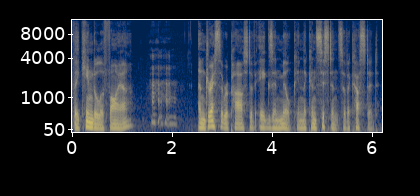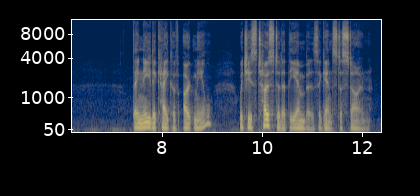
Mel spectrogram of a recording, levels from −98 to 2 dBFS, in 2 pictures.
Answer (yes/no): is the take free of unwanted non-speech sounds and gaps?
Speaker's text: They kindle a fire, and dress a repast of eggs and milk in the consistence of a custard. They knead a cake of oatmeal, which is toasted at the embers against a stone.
no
